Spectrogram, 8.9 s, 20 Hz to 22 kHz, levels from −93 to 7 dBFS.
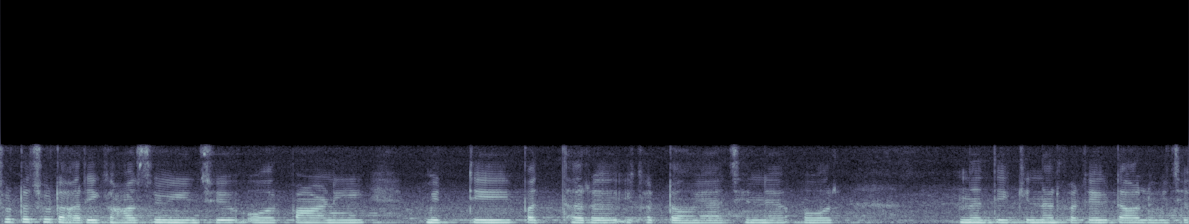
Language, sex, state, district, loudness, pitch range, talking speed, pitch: Garhwali, female, Uttarakhand, Tehri Garhwal, -16 LUFS, 225-230 Hz, 135 wpm, 225 Hz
